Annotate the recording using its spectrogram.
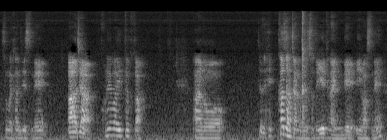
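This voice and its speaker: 関西弁で熱っぽく語る男性ホスト. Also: male voice, on the low side, quick pace, a little hiss or hum. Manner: excitable, acts out scenes in voices, laughs often. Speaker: host. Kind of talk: casual fan talk. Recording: roomy echo, distant mic.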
